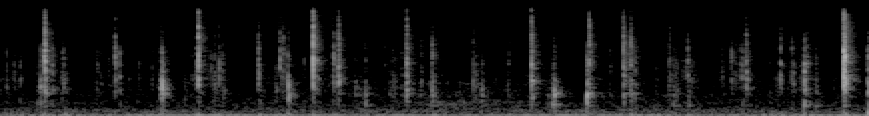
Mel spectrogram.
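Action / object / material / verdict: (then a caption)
tap / plastic calculator keys / plastic / none. A hand-sized grey plastic electronic calculator with an LCD display is held up in both hands while fingertips press and tap its plastic keys repeatedly. The result is a quick run of dry, bright clicks with almost no ring, some sharper than others, over a faint low hum.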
